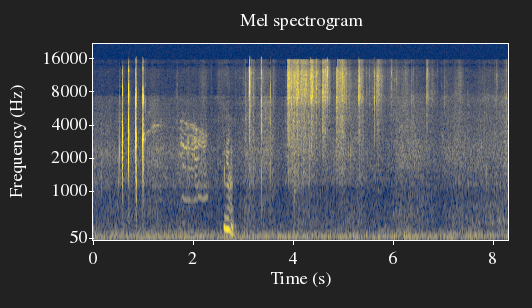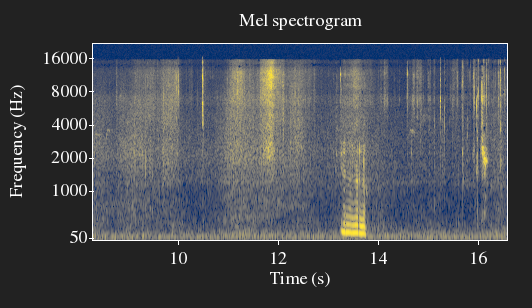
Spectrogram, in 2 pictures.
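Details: A hungry orange tabby cat on Manabejima cat island, Okayama, Japan, gives a few short, rising meows one morning, asking to be fed, against a low background hum.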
